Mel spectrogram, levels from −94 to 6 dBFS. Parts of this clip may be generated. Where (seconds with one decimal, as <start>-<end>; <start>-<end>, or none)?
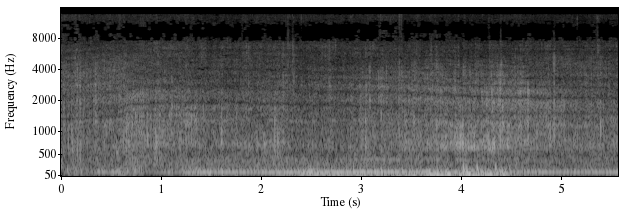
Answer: none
